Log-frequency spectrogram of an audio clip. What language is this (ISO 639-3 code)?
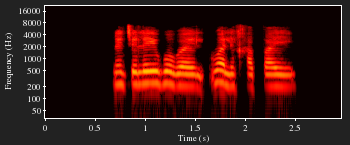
pus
